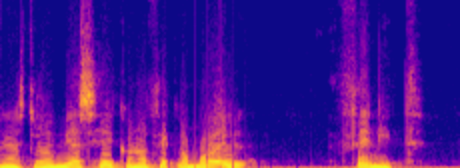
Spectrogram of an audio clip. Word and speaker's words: cenit: Cenit, que creo que la Real Academia lo admite con C y con Z, y además acentuándolo en la última sílaba, bueno, en la penúltima. Yo por costumbre lo voy a llamar cenit, aunque también creo que se admite cenit.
